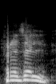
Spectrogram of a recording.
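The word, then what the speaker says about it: fragile: না ফ্রেগাইল না উইক ফ্রেগাইল মানে কি ফ্রেজাইল সরি ফ্রেজাইল স্পেলিং প্রোনাউন্সিয়েশনটা হবে ফ্রেজাইল। সেটাকে বলা হয় ফ্রেজাইল মানে কি?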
